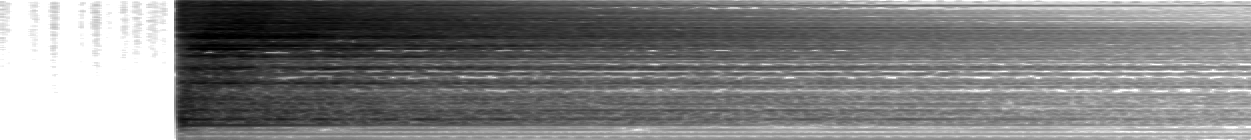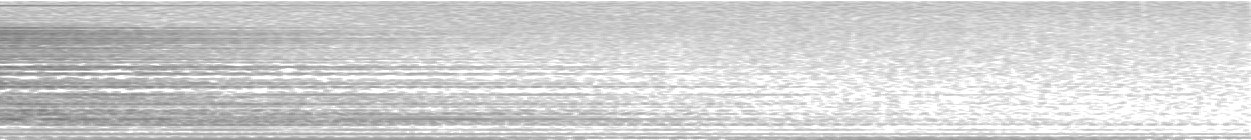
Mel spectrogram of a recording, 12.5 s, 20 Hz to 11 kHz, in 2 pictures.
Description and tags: Paiste 2002 17" Crash Softer Hit - 2009 Year Cymbal
Paiste 2002 17" Crash Softer Hit
Hit, 2002, 17, Crash, Softer, Paiste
